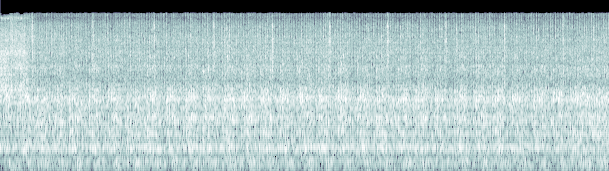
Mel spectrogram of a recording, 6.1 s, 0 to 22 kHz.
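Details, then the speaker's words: 1991 Ford F250 IDI diesel, warmed up, with a fresh air filter and a high idle set (it used to stall); even clatter at about two and a half beats a second with no stumbling or hunting. Normal idle. "good you go she's purring"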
